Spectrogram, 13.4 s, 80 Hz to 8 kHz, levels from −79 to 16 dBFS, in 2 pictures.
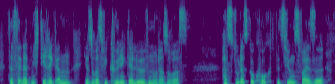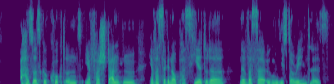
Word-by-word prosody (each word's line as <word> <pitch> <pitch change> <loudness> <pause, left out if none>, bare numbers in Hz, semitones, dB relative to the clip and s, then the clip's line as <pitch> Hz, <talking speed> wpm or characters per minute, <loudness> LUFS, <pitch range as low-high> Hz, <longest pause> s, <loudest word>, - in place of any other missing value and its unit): Das 125 -1 -2
erinnert 145 0 +2
mich 125 -1 -4
direkt 145 +2 0
an, 125 +1 0 0.2
ja, 130 - -1
so 125 0 -2
was 130 +1 0
wie 120 - -1
König 140 0 +2
der 120 -3 +3
Löwen 130 -1 +2
oder 110 0 -2
so 110 -1 -5
was. 105 +2 -5 0.6
Hast 135 0 -1
du 145 - +1
das 175 +2 +2
geguckt, 155 +7 -1
beziehungsweise 120 -4 +1 0.6
hast 155 +6 +1
du - - +7
das 140 0 -1
geguckt 160 +6 -2
und, 120 0 -1
ja, 115 - 0
verstanden, 145 +5 +2 0.2
ja, 120 0 -2
was 125 0 +1
da - - +1
genau 120 -1 +3
passiert 125 - 0
oder, 115 -2 +2 0.3
ne, 125 0 0
was 120 -1 +1
da 115 -2 +4
irgendwie 120 0 -1
die 115 0 -1
Story 110 +4 +1
hinter 155 0 -3
ist? 160 +3 -6
125 Hz, 185 wpm, -22 LUFS, 120-140 Hz, 0.6 s, du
